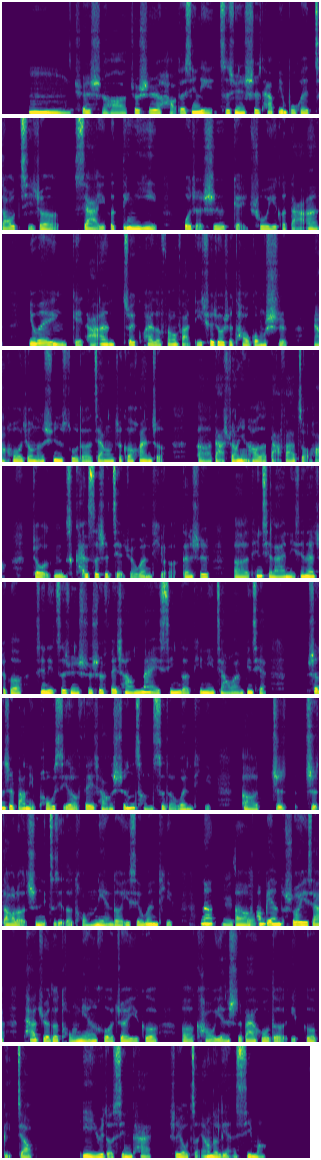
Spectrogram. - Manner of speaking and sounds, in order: other background noise
- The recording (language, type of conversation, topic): Chinese, podcast, 你怎么看待寻求专业帮助？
